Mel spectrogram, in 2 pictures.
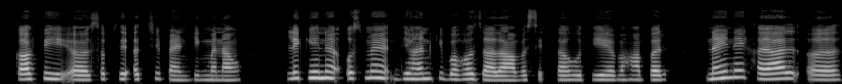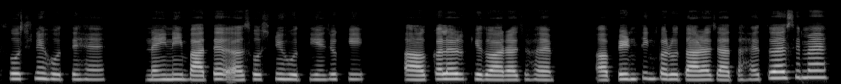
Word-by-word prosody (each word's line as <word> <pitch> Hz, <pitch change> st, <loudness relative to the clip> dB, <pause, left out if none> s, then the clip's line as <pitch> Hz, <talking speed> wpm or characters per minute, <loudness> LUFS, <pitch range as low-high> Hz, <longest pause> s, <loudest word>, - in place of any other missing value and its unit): काफ़ी 245 Hz, +1 st, +3 dB
अ, 210 Hz, -1 st, +2 dB
सबसे 250 Hz, +4 st, -5 dB
अच्छी 245 Hz, +1 st, -5 dB
पेंटिंग 210 Hz, -2 st, -6 dB
बनाऊँ, 200 Hz, 0 st, -2 dB, 0.5 s
लेकिन 290 Hz, +1 st, +5 dB
उसमें 290 Hz, -1 st, +1 dB
ध्यान 255 Hz, +1 st, +2 dB
की 265 Hz, +1 st, -12 dB
बहुत 240 Hz, 0 st, -1 dB
ज़्यादा 200 Hz, -2 st, +3 dB
आवश्यकता 210 Hz, +1 st, -5 dB
होती 215 Hz, +1 st, -4 dB
है। 215 Hz, -, +1 dB
वहाँ 215 Hz, 0 st, -6 dB
पर 215 Hz, +1 st, +1 dB, 0.4 s
नए-नए 310 Hz, +5 st, +4 dB
ख़्याल 255 Hz, +2 st, +6 dB
अ, 215 Hz, 0 st, 0 dB
सोचने 255 Hz, +3 st, -2 dB
होते 235 Hz, 0 st, -4 dB
हैं, 225 Hz, -1 st, -8 dB, 0.4 s
नई-नई 225 Hz, +2 st, -1 dB
बातें 215 Hz, +2 st, +1 dB
अ, 210 Hz, -, 0 dB
सोचनी 230 Hz, +3 st, -5 dB
होती 230 Hz, -1 st, -3 dB
हैं, 225 Hz, -, -5 dB
जो 240 Hz, +1 st, -3 dB
कि 235 Hz, -1 st, -7 dB, 0.4 s
अ, 215 Hz, -1 st, +4 dB
कलर 250 Hz, 0 st, +5 dB
के 235 Hz, -, +1 dB
द्वारा 210 Hz, -1 st, +2 dB
जो 225 Hz, +1 st, -13 dB
है 210 Hz, -2 st, -2 dB, 0.5 s
अ, 205 Hz, 0 st, +2 dB
पेंटिंग 245 Hz, +2 st, 0 dB
पर 245 Hz, -2 st, 0 dB
उतारा 220 Hz, -2 st, +3 dB
जाता 210 Hz, 0 st, -2 dB
है, 220 Hz, +1 st, -6 dB
तो 290 Hz, +6 st, -4 dB
ऐसे 295 Hz, +2 st, +4 dB
मैं 320 Hz, 0 st, +1 dB
235 Hz, 165 wpm, -24 LUFS, 215-255 Hz, 0.5 s, ख़्याल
